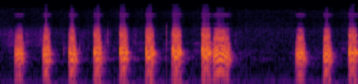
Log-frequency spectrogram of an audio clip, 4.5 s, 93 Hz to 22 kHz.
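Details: From inside his nest box at Leesville, a male barred owl gives a rapid run of clipped hoots, two drawn-out wavering notes, a brief pause, then three more hoots. He called persistently from the box for 45 minutes.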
